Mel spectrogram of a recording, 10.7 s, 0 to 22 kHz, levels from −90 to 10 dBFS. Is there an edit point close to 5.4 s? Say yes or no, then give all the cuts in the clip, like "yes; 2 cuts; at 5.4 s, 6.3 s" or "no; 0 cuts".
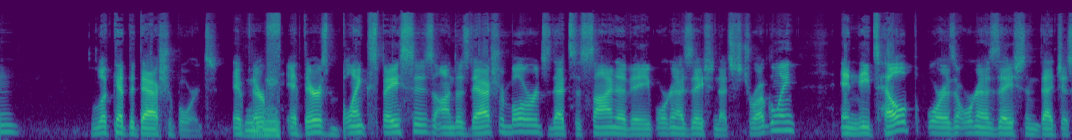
no; 1 cut; at 2.8 s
